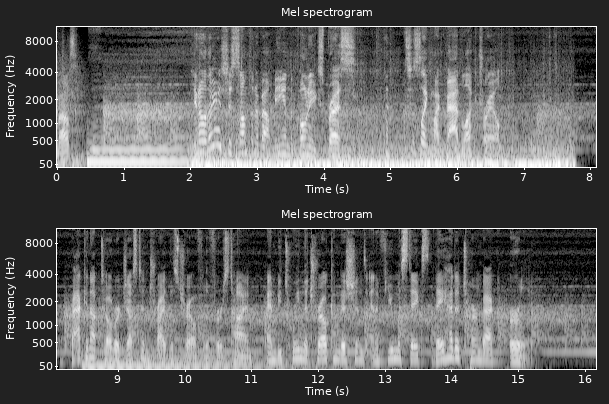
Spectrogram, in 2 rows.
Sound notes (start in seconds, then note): 0.2 dramatic music; 4.8 chuckling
